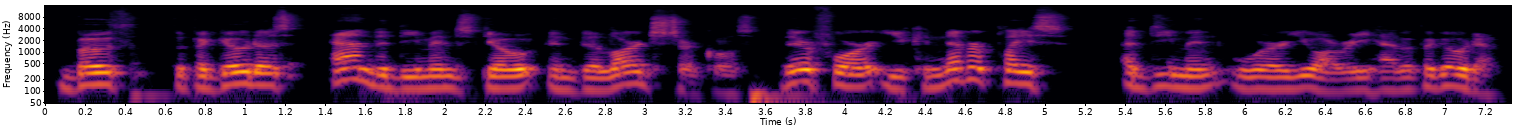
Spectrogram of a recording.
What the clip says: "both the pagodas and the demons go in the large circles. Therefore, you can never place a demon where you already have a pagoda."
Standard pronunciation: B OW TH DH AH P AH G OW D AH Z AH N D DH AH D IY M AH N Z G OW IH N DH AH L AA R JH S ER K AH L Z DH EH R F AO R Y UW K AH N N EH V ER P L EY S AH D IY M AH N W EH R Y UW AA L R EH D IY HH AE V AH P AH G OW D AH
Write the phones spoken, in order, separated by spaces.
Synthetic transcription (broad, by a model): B OW TH DH AH P AH G OW D AH Z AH N DH AH D IY M AH N Z G OW IH N DH AH L AA R JH S ER K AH L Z DH EH R F AO R Y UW K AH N N EH V ER P L EY S AH D IY M AH N W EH R Y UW AA L R EH D IY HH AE V AH P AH G OW D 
